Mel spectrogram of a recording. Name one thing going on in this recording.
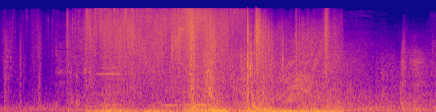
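Fire roars loudly and then dies down.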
